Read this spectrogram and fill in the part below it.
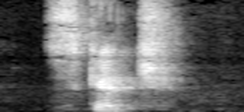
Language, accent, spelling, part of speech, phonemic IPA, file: French, Canada, sketch, noun, /skɛtʃ/, LL-Q150 (fra)-sketch.wav
- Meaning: sketch, skit (short comic work)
